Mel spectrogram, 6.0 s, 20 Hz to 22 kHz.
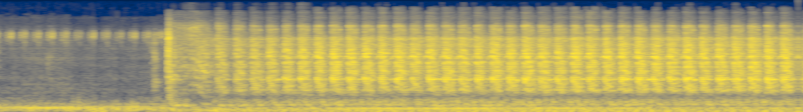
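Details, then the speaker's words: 2007 Ram 2500 4x4 dually diesel, first start after installing Flux 103% over injectors; starter cranks briefly, catches at once, settles into steady even diesel idle with no miss or knock, injectors fixed it; normal start and idle. "how happy are you the way it sounds right now man it sounds really good oh yeah baby she's healthy she's happy injectors do the trick"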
